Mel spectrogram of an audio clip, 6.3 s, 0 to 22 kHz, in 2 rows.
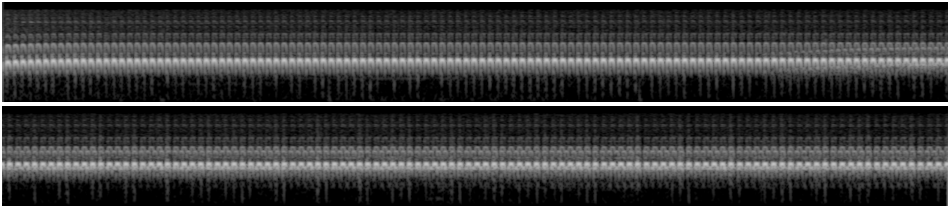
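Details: Night song of a toad on 30 May 2014 at 11:13 p.m. CDT, one unbroken high, even trill, rapid buzzy pulses held at a single pitch throughout, with no other sounds heard.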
